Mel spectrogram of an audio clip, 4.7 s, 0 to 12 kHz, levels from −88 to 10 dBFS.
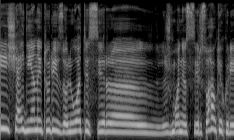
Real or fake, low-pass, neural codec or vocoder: real; 10.8 kHz; none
